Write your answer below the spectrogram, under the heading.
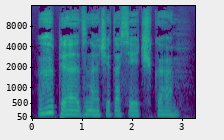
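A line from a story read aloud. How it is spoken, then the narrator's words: Disappointed sigh. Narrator (Russian): разочарованно вздохнул Ларри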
